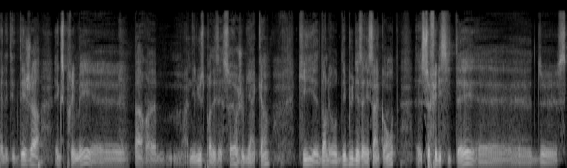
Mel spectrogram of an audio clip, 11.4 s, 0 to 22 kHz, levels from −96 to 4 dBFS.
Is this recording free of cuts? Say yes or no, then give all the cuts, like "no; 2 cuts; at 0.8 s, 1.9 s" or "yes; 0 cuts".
yes; 0 cuts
